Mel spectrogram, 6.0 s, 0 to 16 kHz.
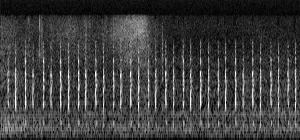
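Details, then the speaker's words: Class 2 HGV truck cab: indicator hyper-flashing with quick, even rapid ticking at about 170 a minute over a soft cab hum. "well and Cat noise is getting annoying the rapid ticking can hear that and it's cause issues"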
